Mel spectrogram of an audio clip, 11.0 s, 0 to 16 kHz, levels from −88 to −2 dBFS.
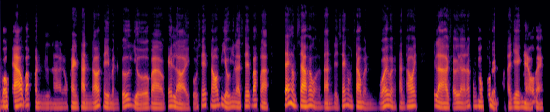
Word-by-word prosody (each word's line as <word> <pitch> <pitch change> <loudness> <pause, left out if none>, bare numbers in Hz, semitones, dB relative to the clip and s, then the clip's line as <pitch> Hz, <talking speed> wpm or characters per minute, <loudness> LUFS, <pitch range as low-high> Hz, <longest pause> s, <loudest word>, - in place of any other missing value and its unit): báo 125 +1 +4
cáo 135 +5 +8
bắt 165 - 0
mình 110 -3 -5
thì - - -12
là 100 +1 -8
rồi 105 0 -14
hoàn 105 -3 +3
thành 105 -2 0
đó, 110 +7 +4
thì 110 -3 -1
mình 100 -1 -10
cứ 150 +10 -3
dựa 95 0 -2
vào 95 -2 +1
cái 135 +7 -4
lời 95 -8 0
của 100 +1 -11
sếp 155 +6 -3
nói, 140 +1 +3
ví 165 - -7
dụ 105 -3 0
như 120 - -7
là 115 -2 -1
sếp 140 +4 -2
bắt 150 +1 +1
là 105 - +2 0.3
sáng 205 - +7
hôm 175 -8 +1
sau 130 -1 +7
phải 150 - 0
hoàn 110 -7 -7
thành 100 -1 -1
thì 100 -3 -11
sáng 140 +9 -2
hôm 150 -4 -7
sau 120 -2 +4
mình 95 -3 -12
mới 145 +8 +2
hoàn 135 -7 -4
thành 110 -1 -7
thôi, 130 +4 +2 0.3
với 150 - -5
là 105 -6 +5
thực - - -13
sự 105 +3 -2
là 105 -1 -2
nó 130 - -3
cũng 135 -1 -12
hông 125 -1 -2
cố - - -4
định 95 - -3
một - - -27
thời 105 - -3
gian 115 -1 -1
nào 100 -5 0
á - - -2
bạn. - - -6
110 Hz, 315 wpm, -29 LUFS, 100-135 Hz, 0.3 s, cáo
